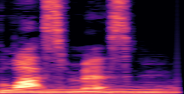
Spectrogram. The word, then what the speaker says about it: blasphemous: So I was right. It is pronounced blasphemous.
